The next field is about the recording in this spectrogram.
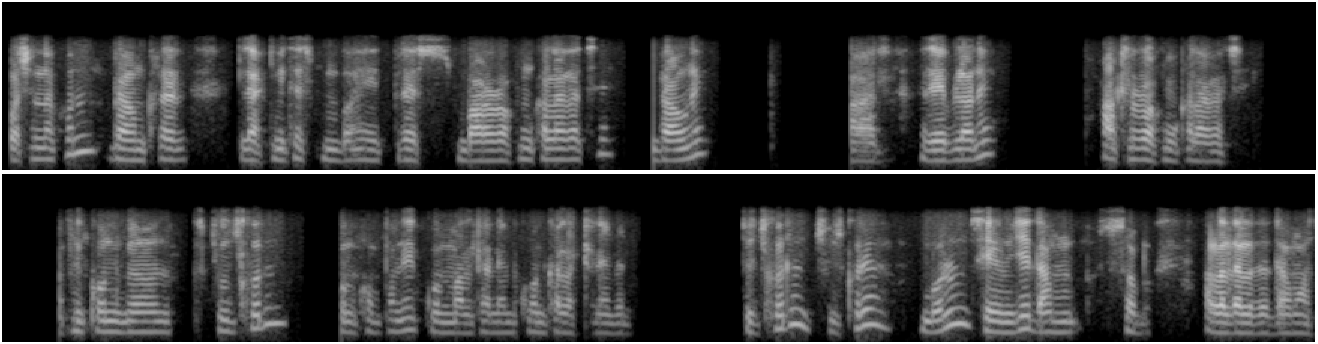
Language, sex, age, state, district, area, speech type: Bengali, male, 60+, West Bengal, Howrah, urban, conversation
